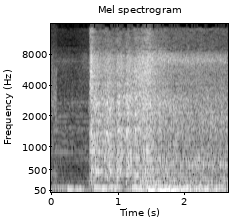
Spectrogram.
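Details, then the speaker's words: Nissan Murano Z51 2.5 common-rail diesel, cold engine, after fixing a key fault found by oscilloscope (previously stalled after cold start): short crank, fires immediately and holds steady idle without stalling or throttle; normal cold start. "Тобто це Якраз ті умови про яких несправність проявлялась і тепер Як бачите двигун працює нормально на холостому Ду при цьому не глохне і при цьому вже Немає потреби підгазовувати оборти тримаються"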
